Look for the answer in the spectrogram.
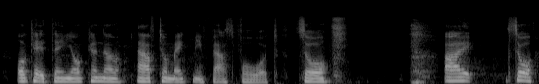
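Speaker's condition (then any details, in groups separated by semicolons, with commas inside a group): Cerebral palsy; affects speech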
